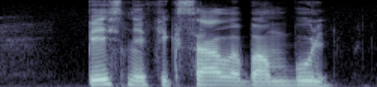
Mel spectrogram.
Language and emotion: Russian, neutral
